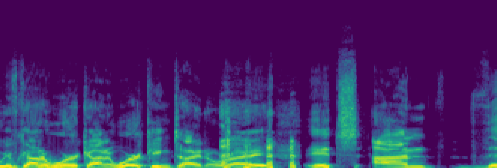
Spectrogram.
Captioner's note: laughing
